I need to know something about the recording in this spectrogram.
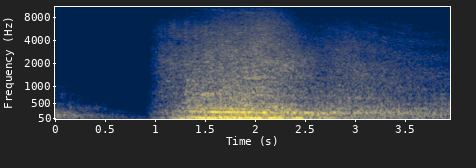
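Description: A spaceship swoops in with a deep, loud rushing roar.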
